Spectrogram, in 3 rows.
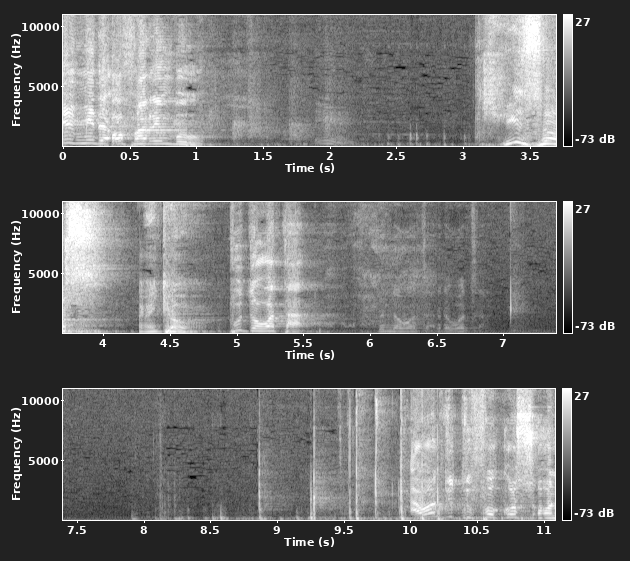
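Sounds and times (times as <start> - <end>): sharp knocks and clicks: 7.9 - 10.4.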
